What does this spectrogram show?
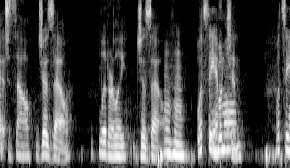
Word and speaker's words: Giselle: Giselle. Literally. Giselle. Mm-hmm. What's the animal? Bunchin. What's the animal? Bunchin. You just like saying bunchin. Gazelle. Gazelle. Animal. Giselle.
